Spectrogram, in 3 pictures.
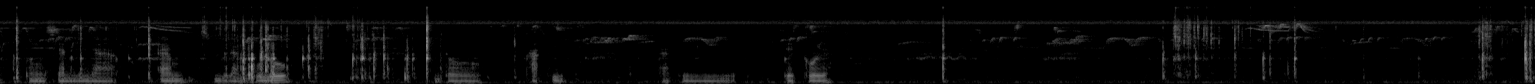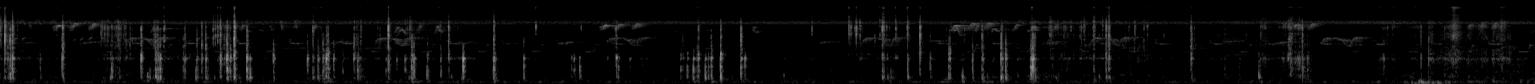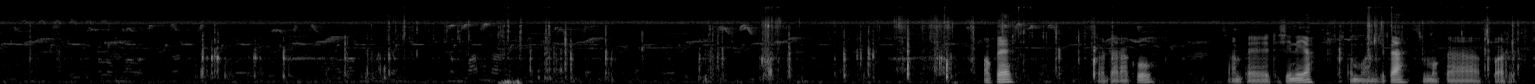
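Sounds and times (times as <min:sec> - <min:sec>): plastic bottle clicking and crackling: 0:00.0 - 0:04.5, 0:11.6 - 0:13.7, 0:14.7 - 0:42.2, 0:43.8 - 0:46.0
birds chirping: 0:00.0 - 0:46.0.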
